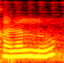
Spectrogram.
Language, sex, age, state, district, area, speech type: Telugu, female, 30-45, Andhra Pradesh, N T Rama Rao, urban, spontaneous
